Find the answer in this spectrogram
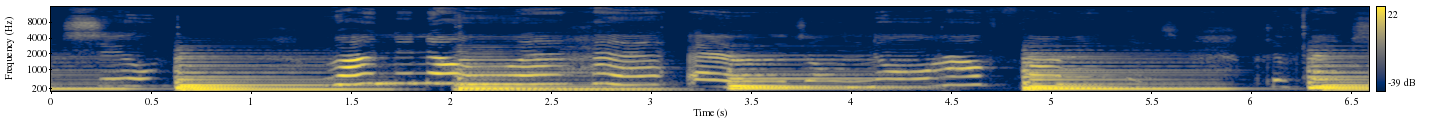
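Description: A young woman singing an original song over piano chords; a new chord is struck roughly every second and a half while her voice bends and wavers over it.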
